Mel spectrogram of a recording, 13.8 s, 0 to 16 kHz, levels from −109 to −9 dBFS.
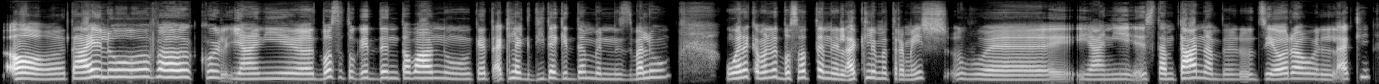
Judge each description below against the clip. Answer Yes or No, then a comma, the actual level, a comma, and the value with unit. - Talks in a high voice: Yes, high, 240 Hz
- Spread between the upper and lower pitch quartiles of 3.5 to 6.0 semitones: Yes, average, 3.8 semitones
